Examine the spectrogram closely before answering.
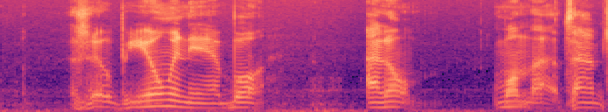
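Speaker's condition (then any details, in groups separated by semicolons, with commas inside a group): ALS; young onset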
